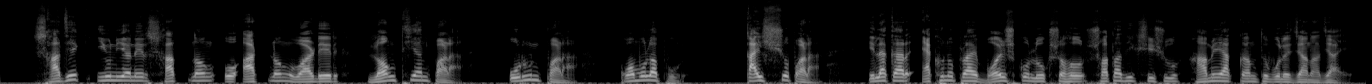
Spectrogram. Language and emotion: Bengali, neutral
